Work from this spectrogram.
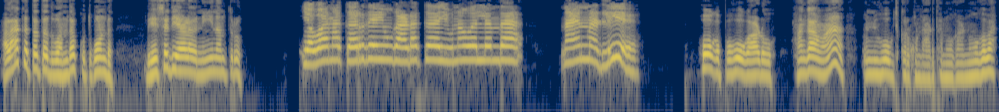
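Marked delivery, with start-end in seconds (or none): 3.0-6.2 put-on much higher childlike voice; child's complaint. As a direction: whine like a little boy defending himself. (ಅಜ್ಜಿಗೆ ದೂರು ಹೇಳುವ ಮಗುವಿನ ಎತ್ತರದ ಧ್ವನಿ)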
